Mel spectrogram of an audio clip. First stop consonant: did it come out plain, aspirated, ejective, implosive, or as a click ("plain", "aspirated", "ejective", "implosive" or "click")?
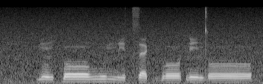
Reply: implosive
